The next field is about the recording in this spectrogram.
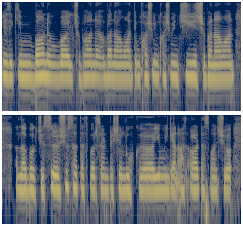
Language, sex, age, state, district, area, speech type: Kashmiri, female, 18-30, Jammu and Kashmir, Baramulla, rural, spontaneous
